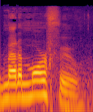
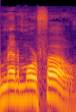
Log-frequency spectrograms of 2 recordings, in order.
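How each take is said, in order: First: The final vowel is an oo sound. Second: The final vowel is a long o sound. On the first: The speaker calls it wrong. "I always said ooh" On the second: The speaker calls it right. "I guess it's O. It's long O"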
